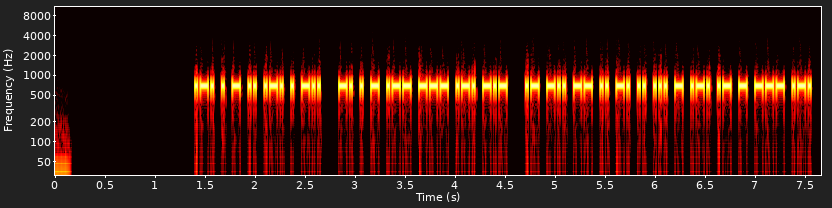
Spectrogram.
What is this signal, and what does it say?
Morse code, heard as a keyed tone, about 46 wpm, 700 Hz. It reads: RETIRED NETWORK ADMINISTRATOR
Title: K1USN SST QSO Practice 45wpm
